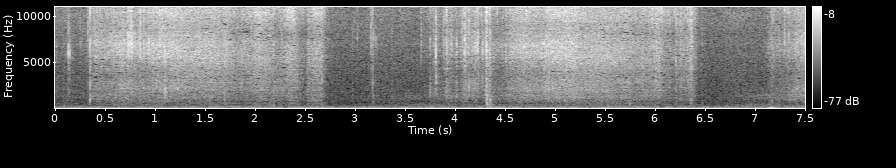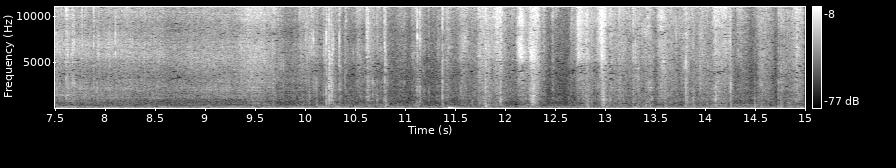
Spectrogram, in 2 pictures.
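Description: A white polyethylene foam net wine bottle sleeve lies flat on a white table and is rubbed and pressed with fingertips, then picked up and stretched. The result is a quiet, continuous crinkling, squeaking texture with scattered sharp crackles and short bright ticks over a low hum.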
